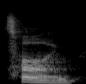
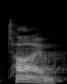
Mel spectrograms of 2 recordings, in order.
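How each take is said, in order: First: The T is soft and hissy, like an affricate. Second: The T is a crisp, full explosive sound. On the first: "sloppy T sound ... make it an affricate" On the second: "instead of"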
